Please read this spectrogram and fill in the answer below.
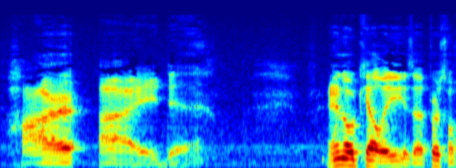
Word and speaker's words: Haereid: Two S's, Haereid, or you could say H-A-E is a diphthong, R-R-E-I-D, it's pronounced Haereid.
